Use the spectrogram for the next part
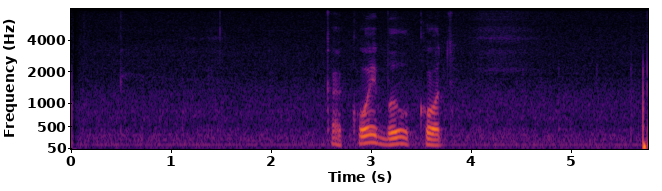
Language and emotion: Russian, neutral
